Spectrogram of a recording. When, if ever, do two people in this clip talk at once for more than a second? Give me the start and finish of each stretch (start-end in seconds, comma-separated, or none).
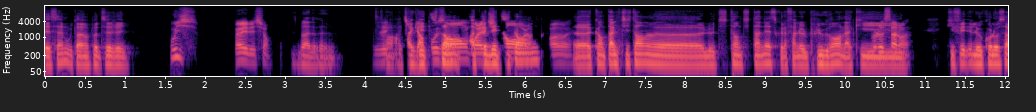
4.2-6.2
